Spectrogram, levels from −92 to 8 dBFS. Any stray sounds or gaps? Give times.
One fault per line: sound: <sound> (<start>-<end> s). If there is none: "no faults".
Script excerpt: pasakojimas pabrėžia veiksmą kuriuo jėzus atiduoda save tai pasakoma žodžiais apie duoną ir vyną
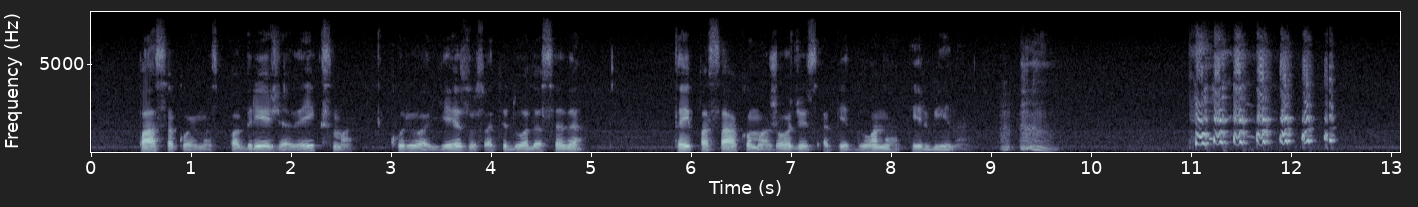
sound: throat clearing (9.1-9.7 s)
sound: laugh (11.0-12.5 s)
